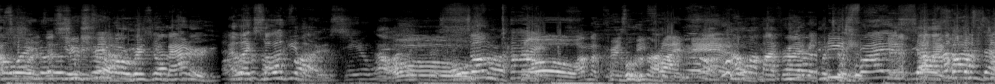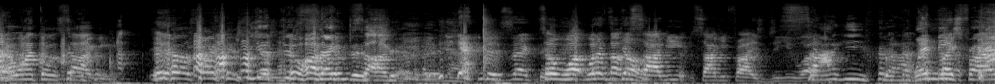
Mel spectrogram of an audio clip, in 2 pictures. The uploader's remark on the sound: We apologize for the mic issues.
